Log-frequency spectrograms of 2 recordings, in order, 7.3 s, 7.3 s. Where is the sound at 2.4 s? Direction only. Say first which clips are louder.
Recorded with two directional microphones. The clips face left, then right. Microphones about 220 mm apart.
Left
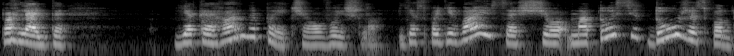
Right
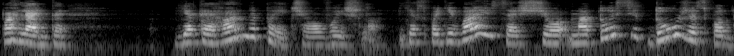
Left 2 dB; 20° left (ahead or behind).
